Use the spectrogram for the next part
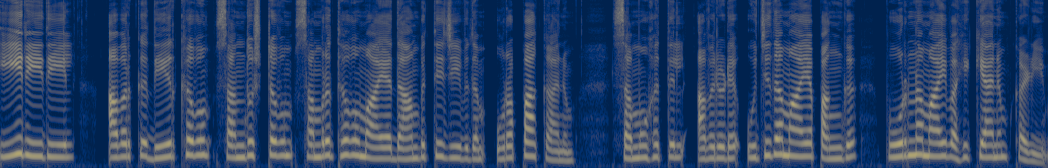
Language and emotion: Malayalam, neutral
